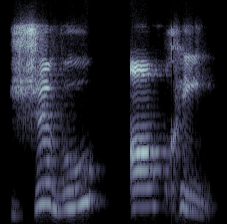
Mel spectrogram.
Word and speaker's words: je vous en prie: Again, there is a problem because here en starts with a vowel. It will connect with the last word's last letter, that is S, and the pronunciation. Please pay attention.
